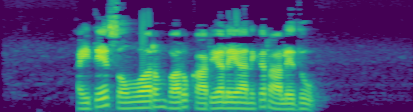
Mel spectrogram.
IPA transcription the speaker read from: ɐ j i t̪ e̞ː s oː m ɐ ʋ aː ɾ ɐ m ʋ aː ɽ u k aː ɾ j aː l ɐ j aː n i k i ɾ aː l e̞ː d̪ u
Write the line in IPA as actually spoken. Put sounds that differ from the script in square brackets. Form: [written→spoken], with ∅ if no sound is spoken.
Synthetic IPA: ɐ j i t̪ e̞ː s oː m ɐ ʋ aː ɾ ɐ m ʋ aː [ɽ→ɾ] u k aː ɾ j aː l ɐ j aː n i k i ɾ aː l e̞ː d̪ u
